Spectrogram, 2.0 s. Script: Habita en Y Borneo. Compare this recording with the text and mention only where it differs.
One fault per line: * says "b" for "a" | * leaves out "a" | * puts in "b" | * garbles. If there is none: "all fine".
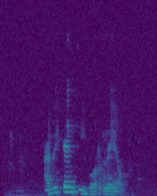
all fine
